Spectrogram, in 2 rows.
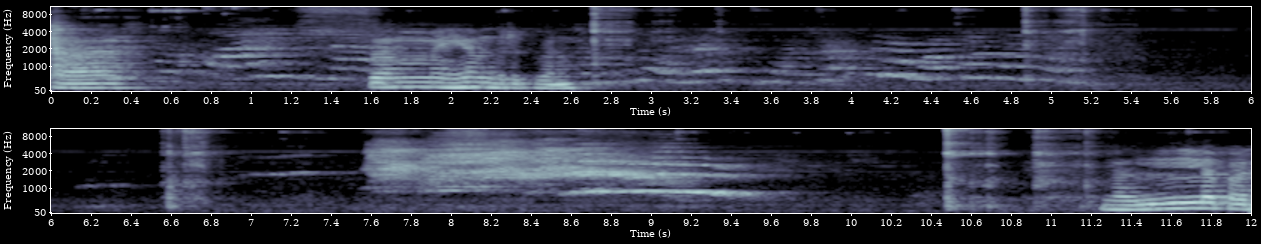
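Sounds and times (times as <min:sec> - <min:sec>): chicken calling: 0:07.0 - 0:09.7.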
